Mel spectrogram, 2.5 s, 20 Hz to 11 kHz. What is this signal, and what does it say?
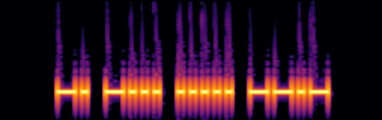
Morse code, heard as a keyed tone, about 32 wpm, 700 Hz. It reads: NB5Q
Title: USA Call Signs - 4 Characters - Repeated 3x - 30wpm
